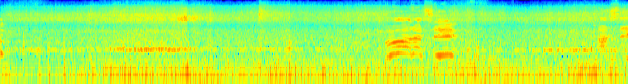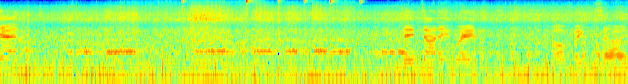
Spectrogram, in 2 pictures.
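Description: Wind rumbles loudly against a microphone.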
